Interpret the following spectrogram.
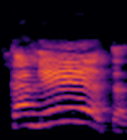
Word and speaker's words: caneta: Caneta! Tá vendo que o neta, eu fiquei um tempão falando? O ne é a sílaba tônica.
